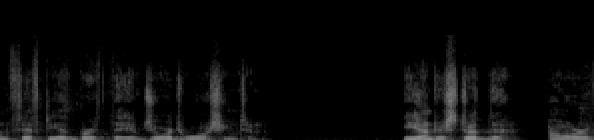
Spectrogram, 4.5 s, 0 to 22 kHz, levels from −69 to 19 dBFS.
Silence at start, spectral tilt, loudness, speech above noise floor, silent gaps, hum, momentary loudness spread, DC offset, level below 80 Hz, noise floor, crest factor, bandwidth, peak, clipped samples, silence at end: 0 s; -3.5 dB/octave; -31 LUFS; 34 dB; none; none; 12 LU; under 0.1%; -64 dBFS; -65 dBFS; 20 dB; 16.5 kHz; -12 dBFS; under 0.1%; 0 s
